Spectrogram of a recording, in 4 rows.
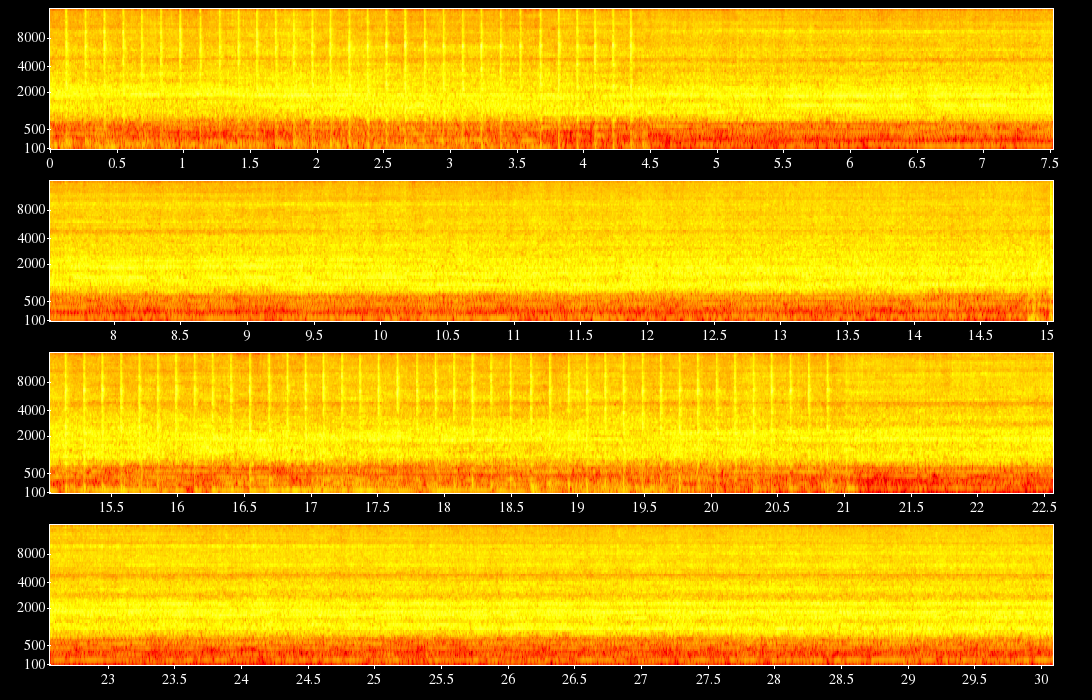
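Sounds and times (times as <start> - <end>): rapid rhythmic clicking: 0.0 - 4.5, 14.9 - 21.2
toy car motor whirring: 0.0 - 13.9, 14.5 - 22.5.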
